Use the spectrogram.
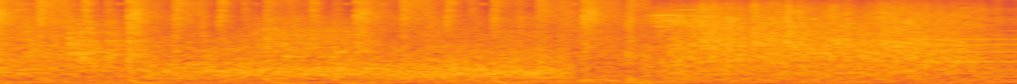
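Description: Roller coaster train loaded with sandbags in place of passengers, sent once around the track at full speed, producing a loud continuous rushing roar with rattling, clattering bursts throughout.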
